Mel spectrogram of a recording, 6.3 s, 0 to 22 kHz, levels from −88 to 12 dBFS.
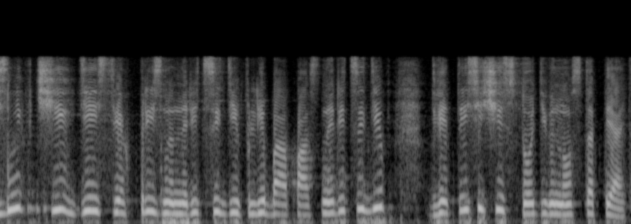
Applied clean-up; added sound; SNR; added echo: neural mask model RNNoise.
